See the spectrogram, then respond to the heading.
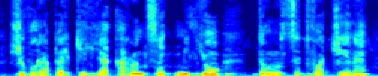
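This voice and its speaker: A man's voice: very high-pitched, expressive, very fast. A man acting an earnest, proud, sensible friend with a hesitant manner in a radio comedy. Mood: earnest, reproving. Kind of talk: comic radio serial acting.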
